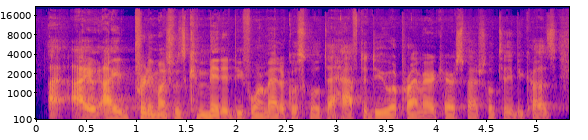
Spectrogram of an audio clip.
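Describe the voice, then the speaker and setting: Fairly low in pitch, a man with an American accent talks at a fairly quick pace with fairly even intonation. The recording is very clean and the background silent. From New Jersey. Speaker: primary care physician. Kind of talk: interview. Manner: halting, many fillers.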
